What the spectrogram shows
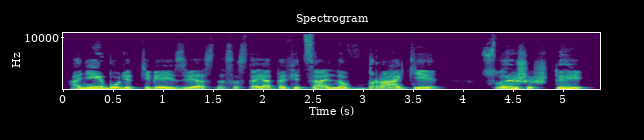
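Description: A man voicing a brash, mocking young man who jeers and shouts in an audiobook. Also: fairly high pitch, sing-song, a little slow, breathy edge, voice pushed up, full character voice. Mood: jeering. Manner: jeering, shouting, cackling. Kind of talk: audiobook character voice.

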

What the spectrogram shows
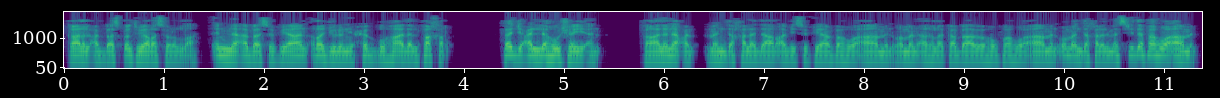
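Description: A male scholar reads a classical text aloud at a brisk clip and pauses to restate passages with extra emphasis. His voice sits at a middle pitch and is recorded close and dry, with no room sound. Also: darkish tone, no room sound. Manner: reads passages, then restates them in his own words with added emphasis. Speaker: Islamic scholar teaching a lesson.

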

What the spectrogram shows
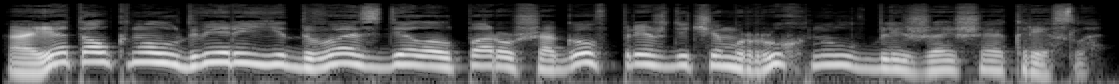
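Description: Male first-person fantasy narrator, slightly high, dry close recording. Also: moderate pace, no echo. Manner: steady storytelling, voices each character. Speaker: audiobook narrator.

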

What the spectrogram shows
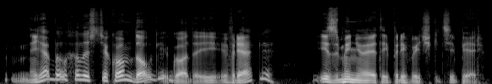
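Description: A man voicing a polite, fussy elderly detective who speaks quietly and with restraint, in an audiobook reading. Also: fairly low pitch, huge pitch swings, normal speed, gravelly, no echo, studio quality, full character voice. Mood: dry.

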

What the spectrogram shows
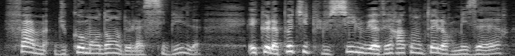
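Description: A woman narrating a classic children's novel in a calm, even storytelling manner. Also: on the low side, slightly rough.

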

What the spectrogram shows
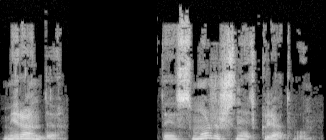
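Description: A composed man in his mid-thirties, a grand master of an order, speaking quietly and evenly in a mellow, low voice, as a woman narrator reads him. His tone stays calm in this audiobook. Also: takes it slowly, husky, exaggerated voice.

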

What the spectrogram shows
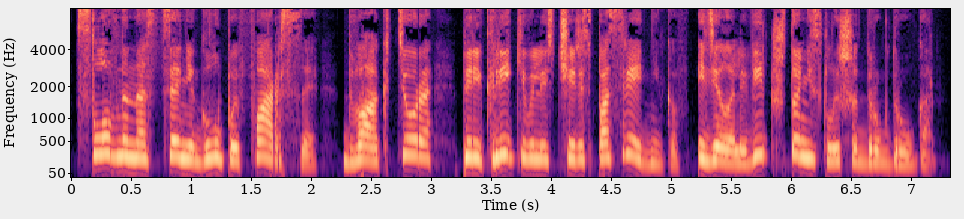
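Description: A woman reading a novel aloud in an even, measured way. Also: medium pitch, no room sound. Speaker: audiobook reader. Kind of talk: scripted narration of a novel.

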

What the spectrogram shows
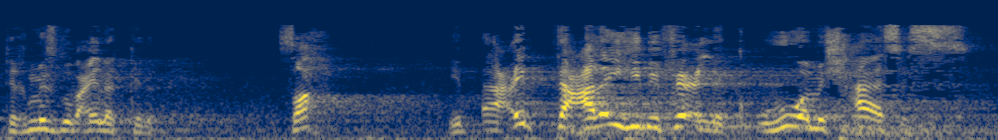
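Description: An Egyptian teacher with a high voice explains Quran commentary in an echoey hall, reading the text and then explaining it in Egyptian Arabic dialect. He's expressive and brisk with a fairly bright tone, speaking conversationally and asking questions to check understanding.

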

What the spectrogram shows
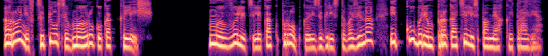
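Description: Mellow-voiced woman narrating an audiobook. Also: medium pitch, expressive, normal speed, no echo, studio quality. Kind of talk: first-person fantasy audiobook narration.

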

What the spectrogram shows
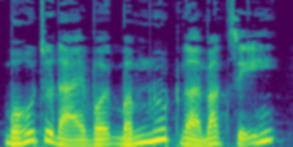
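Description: A man narrating a family drama story in a calm, steady reading voice. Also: mid-range voice, fast, breathy edge, no echo, clean studio sound.

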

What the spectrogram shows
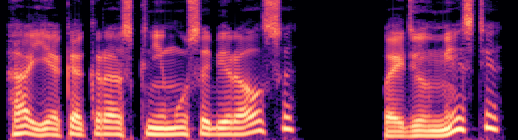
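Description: A man's voice: mid-range voice, big pitch swings, normal speed, dry recording, clean studio sound, natural voice. A man voicing an adult writer who is mildly weary yet cheerful. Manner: sighing, then cheerfully shouting.

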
